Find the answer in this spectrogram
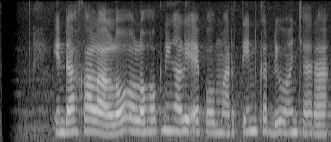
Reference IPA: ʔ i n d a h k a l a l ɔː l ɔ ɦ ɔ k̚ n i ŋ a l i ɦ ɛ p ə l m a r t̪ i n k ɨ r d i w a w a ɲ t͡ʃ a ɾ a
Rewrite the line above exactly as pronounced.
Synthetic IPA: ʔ i n d a h k a l a l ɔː l ɔ ɦ ɔ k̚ n i ŋ a l i ɛ p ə l m a r t̪ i n k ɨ r d i w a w a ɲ t͡ʃ a ɾ a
